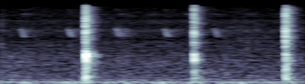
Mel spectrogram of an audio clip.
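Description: Three sharp clicks, evenly spaced about two-thirds of a second apart, over faint background hiss.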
